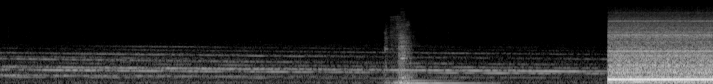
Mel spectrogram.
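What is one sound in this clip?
A tank engine hums and slowly drops in pitch.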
